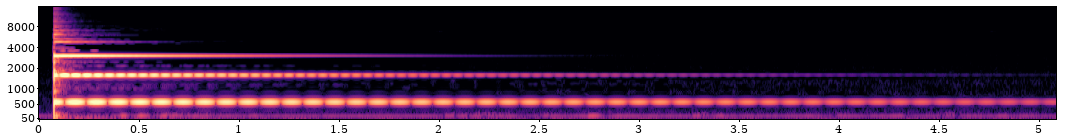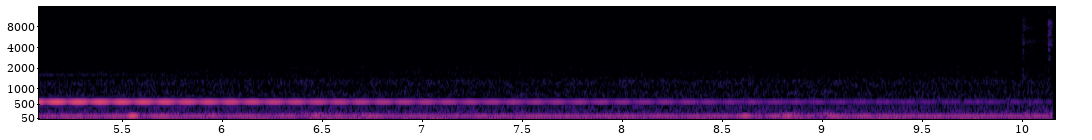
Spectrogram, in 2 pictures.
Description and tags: Meditation bell, hit with a mallet. Recorded with a Blue Yeti microphone.
meditation, mallet, bell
